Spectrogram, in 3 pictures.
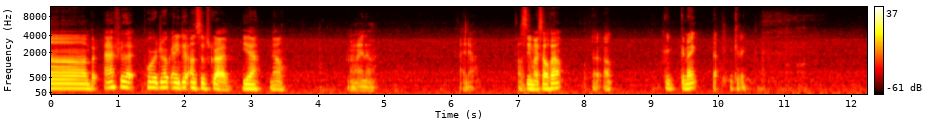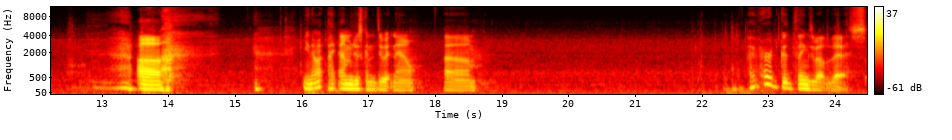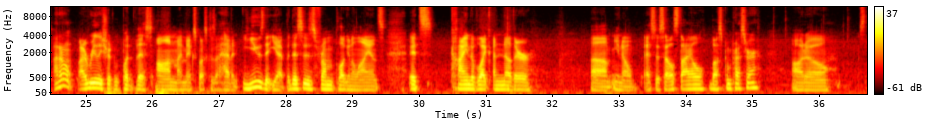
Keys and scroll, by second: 22.3-23.3 typing, 24.1 Return.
